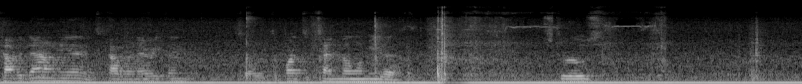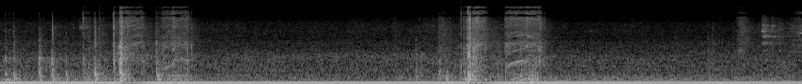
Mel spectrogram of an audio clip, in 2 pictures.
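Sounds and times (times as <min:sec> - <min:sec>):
steady low hum: 0:00.0 - 0:16.0
cordless driver removing screws: 0:12.6 - 0:13.6.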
